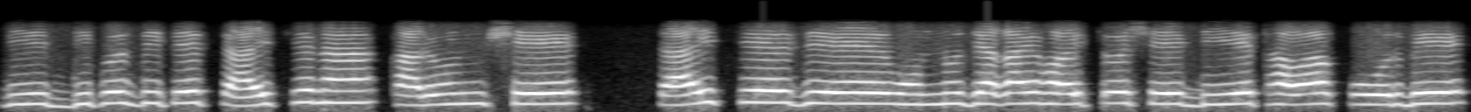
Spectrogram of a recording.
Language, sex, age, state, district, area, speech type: Bengali, female, 45-60, West Bengal, Darjeeling, urban, conversation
